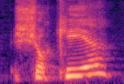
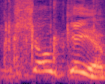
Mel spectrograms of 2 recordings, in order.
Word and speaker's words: Xewkija: There's one church there in a village called Shokia. Shokia. There's one village... Shokia, which is spelled Xewkija, which isn't a name for a village, it's a high security password on Amazon.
